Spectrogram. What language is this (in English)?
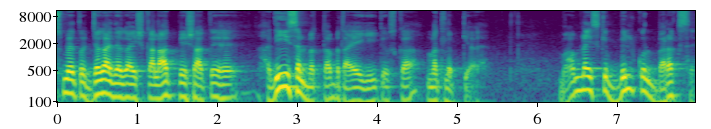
Urdu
